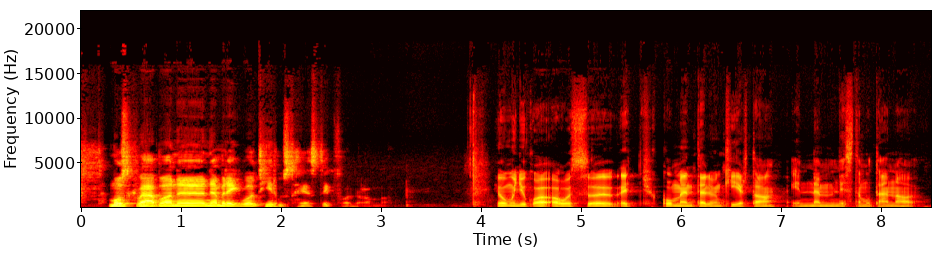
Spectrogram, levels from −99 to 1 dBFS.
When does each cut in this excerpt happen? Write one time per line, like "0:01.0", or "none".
0:01.9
